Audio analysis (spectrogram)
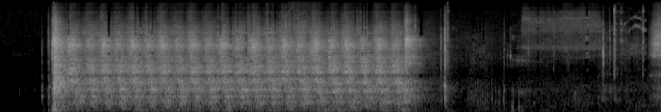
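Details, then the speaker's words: Classic Mini MPI after engine reassembly and head gasket install, turn-over check on battery jumper in neutral: steady, even starter cranking about four and a half seconds, engine spinning freely without firing; healthy crank. "so the battery jumper is connected we've got power now we're in neutral good that i checked that can hear lots of stuff happening"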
